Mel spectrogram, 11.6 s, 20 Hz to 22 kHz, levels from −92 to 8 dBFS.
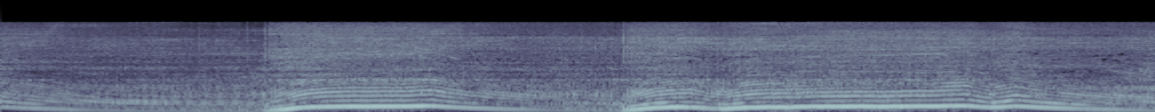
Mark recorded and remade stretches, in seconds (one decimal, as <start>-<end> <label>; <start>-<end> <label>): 0.0-6.7 recorded; 6.7-9.0 remade; 9.0-11.6 recorded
